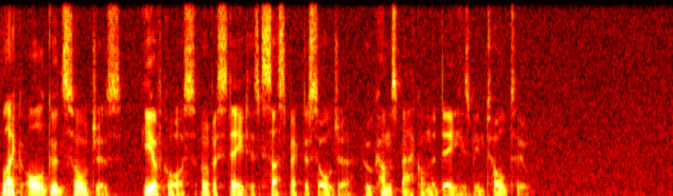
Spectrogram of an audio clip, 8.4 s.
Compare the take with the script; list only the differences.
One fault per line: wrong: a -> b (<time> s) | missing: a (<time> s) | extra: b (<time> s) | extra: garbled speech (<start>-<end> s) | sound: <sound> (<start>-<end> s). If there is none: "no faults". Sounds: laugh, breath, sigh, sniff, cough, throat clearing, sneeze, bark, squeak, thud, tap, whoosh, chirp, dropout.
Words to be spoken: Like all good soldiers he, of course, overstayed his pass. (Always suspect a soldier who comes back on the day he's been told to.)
missing: pass Always (3.2 s)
